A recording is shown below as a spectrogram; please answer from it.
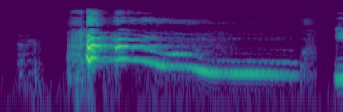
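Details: Siberian Husky in a small room giving one sliding vocal note that jumps up abruptly, then glides steadily downward into a low held tone, with a brief second sound starting at the end.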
